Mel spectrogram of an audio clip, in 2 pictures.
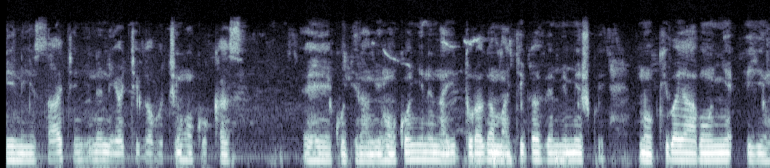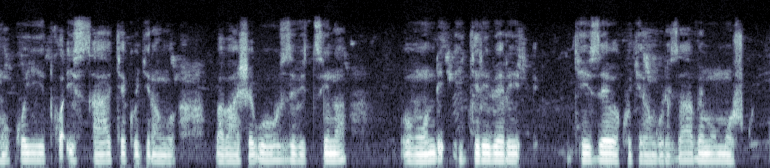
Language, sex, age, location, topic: Kinyarwanda, male, 18-24, Musanze, agriculture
